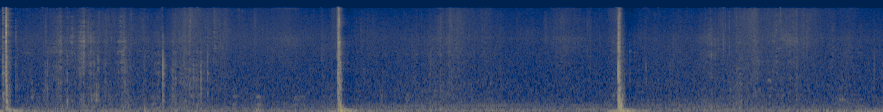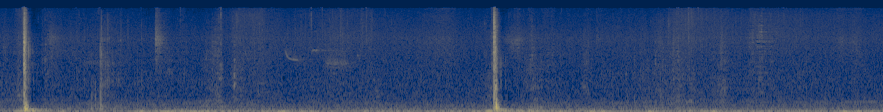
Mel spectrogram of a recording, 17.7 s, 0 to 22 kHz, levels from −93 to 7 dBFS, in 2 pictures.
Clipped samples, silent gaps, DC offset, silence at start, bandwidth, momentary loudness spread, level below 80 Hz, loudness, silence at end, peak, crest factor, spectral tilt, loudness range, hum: under 0.1%; none; under 0.1%; 0 s; 16.5 kHz; 21 LU; -46 dBFS; -36 LUFS; 0 s; -4 dBFS; 36 dB; -3 dB/octave; 13 LU; none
